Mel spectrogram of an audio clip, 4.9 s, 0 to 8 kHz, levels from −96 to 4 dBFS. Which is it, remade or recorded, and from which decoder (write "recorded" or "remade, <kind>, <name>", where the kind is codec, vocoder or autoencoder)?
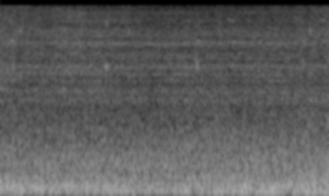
recorded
